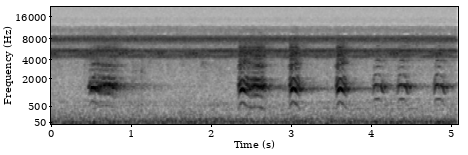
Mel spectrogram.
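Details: Crow in a field gives one drawn-out caw, falls silent, then launches a run of shorter, clipped caws that weaken toward the close.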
